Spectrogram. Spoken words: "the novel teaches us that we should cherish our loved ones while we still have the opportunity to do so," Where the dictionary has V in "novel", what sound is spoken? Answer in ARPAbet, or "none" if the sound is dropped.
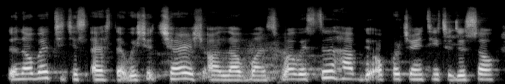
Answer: B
